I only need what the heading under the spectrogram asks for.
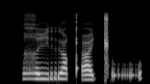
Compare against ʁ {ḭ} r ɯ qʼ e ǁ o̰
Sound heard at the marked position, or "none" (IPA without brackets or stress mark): i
